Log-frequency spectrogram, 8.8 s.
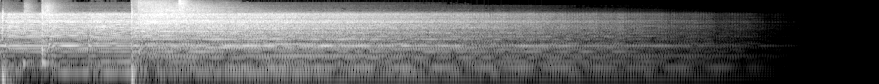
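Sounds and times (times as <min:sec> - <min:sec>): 
performance backing track without guitar: 0:00.0 - 0:06.4.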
